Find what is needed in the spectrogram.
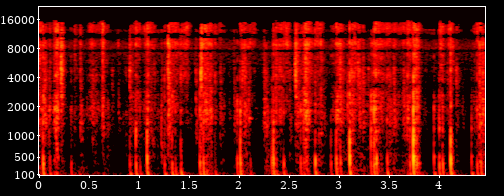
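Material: Fabric.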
